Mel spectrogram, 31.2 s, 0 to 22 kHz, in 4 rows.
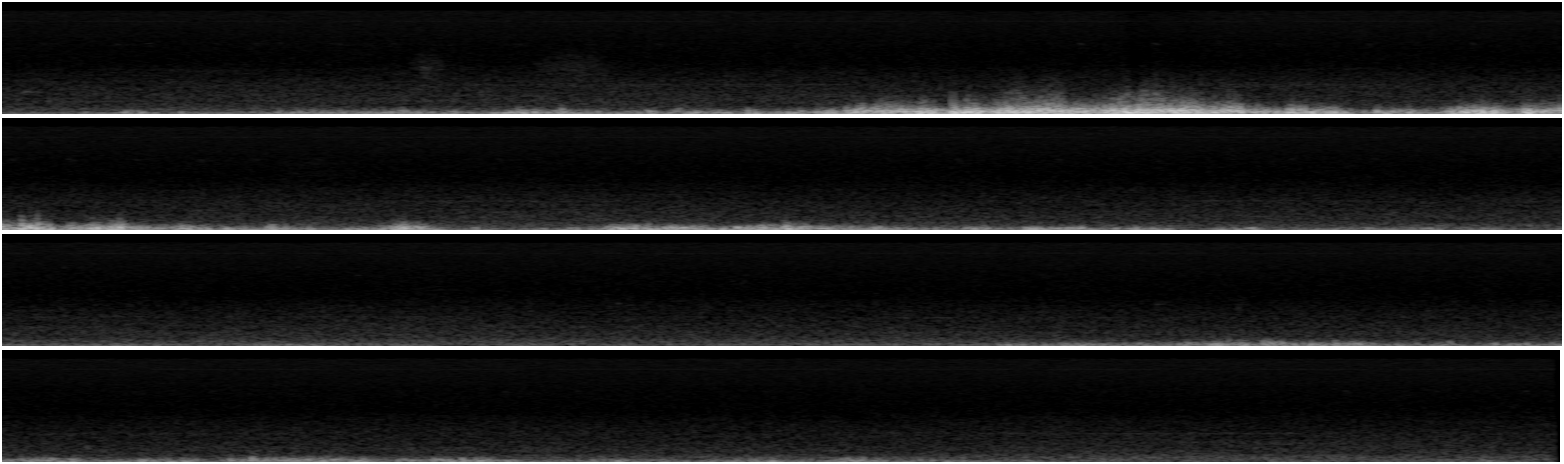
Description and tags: Gusts of Wind 1
Two gusts of wind, SM57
